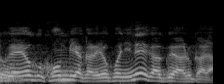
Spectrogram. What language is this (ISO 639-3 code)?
jpn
